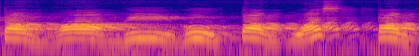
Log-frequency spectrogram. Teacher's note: غین کی آواز واضح گلے سے آنی چاہیے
